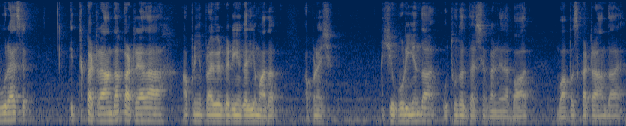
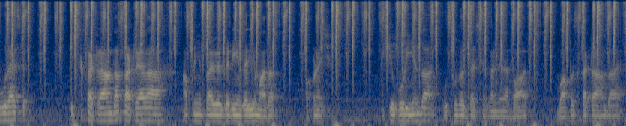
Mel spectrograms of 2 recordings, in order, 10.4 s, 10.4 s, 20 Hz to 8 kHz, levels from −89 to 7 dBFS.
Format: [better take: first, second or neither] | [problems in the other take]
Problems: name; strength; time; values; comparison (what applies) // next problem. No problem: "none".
first | background sound (Rattle (instrument)); 4 dB above the speech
